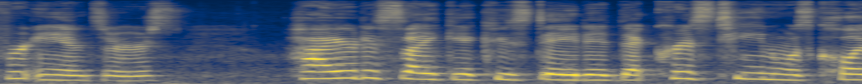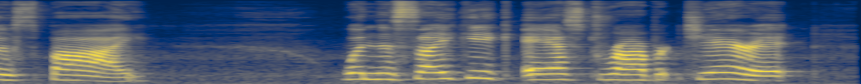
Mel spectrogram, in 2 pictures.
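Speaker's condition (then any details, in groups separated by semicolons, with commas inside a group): No condition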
